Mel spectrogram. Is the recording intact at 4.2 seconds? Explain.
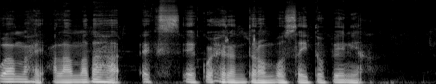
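Yes, at 4.2 seconds the audio is intact, with no dropout, glitch or other fault at that moment.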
